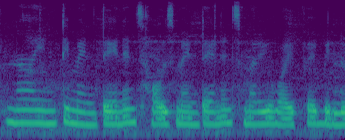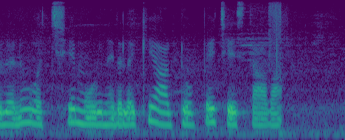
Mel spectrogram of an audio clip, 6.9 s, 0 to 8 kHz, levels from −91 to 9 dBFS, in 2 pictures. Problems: constant background noise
